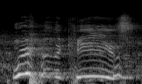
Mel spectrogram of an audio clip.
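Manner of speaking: slow, very high loud wail; mock crying. Dad begging for the Porsche, exaggerated tearful wail. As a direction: drag it out as hammed-up sobbing. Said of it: "He started crying immediately".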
